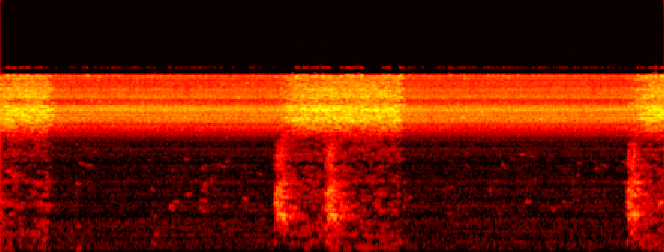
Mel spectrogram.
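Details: Kuliglig (cicadas) droning outside a bedroom window: a continuous high electric buzz that swells louder twice. Dogs bark a few times as the drone rises.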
